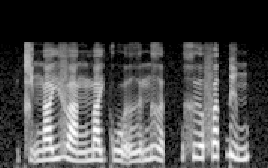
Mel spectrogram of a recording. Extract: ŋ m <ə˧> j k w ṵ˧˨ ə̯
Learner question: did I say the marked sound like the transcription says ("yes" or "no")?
no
